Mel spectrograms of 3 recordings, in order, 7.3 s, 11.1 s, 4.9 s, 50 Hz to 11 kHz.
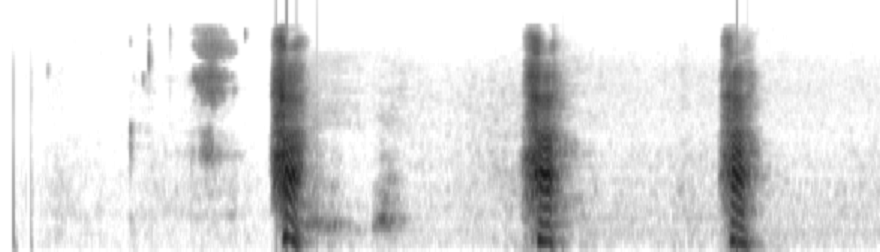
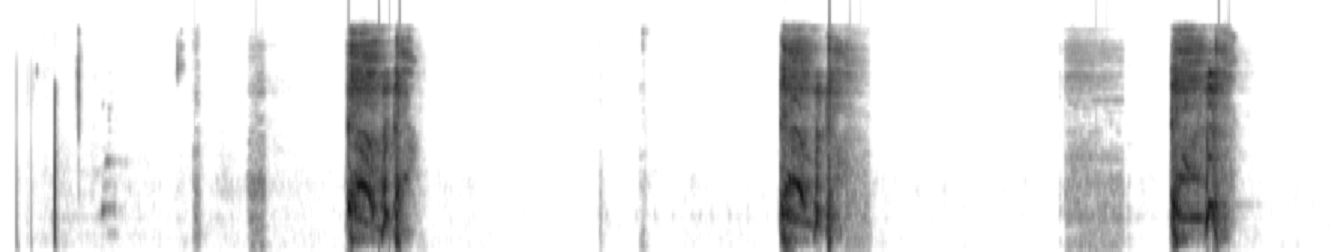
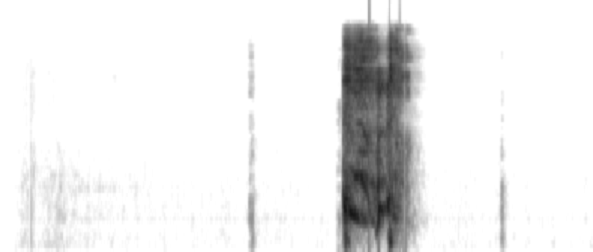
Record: {"exhalation_length": "7.3 s", "exhalation_amplitude": 29248, "exhalation_signal_mean_std_ratio": 0.24, "three_cough_length": "11.1 s", "three_cough_amplitude": 32425, "three_cough_signal_mean_std_ratio": 0.27, "cough_length": "4.9 s", "cough_amplitude": 30521, "cough_signal_mean_std_ratio": 0.25, "survey_phase": "beta (2021-08-13 to 2022-03-07)", "age": "45-64", "gender": "Female", "wearing_mask": "No", "symptom_headache": true, "symptom_onset": "6 days", "smoker_status": "Never smoked", "respiratory_condition_asthma": false, "respiratory_condition_other": false, "recruitment_source": "REACT", "submission_delay": "2 days", "covid_test_result": "Negative", "covid_test_method": "RT-qPCR", "influenza_a_test_result": "Negative", "influenza_b_test_result": "Negative"}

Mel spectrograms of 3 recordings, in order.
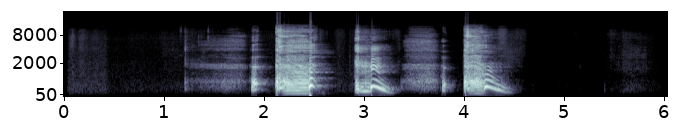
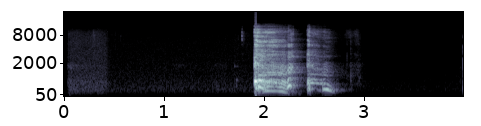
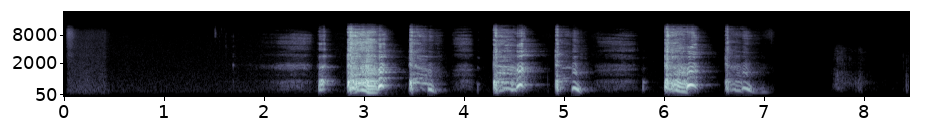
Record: {"exhalation_length": "6.0 s", "exhalation_amplitude": 29204, "exhalation_signal_mean_std_ratio": 0.36, "cough_length": "4.0 s", "cough_amplitude": 29204, "cough_signal_mean_std_ratio": 0.21, "three_cough_length": "8.5 s", "three_cough_amplitude": 23869, "three_cough_signal_mean_std_ratio": 0.31, "survey_phase": "beta (2021-08-13 to 2022-03-07)", "age": "65+", "gender": "Female", "wearing_mask": "No", "symptom_none": true, "smoker_status": "Ex-smoker", "respiratory_condition_asthma": false, "respiratory_condition_other": false, "recruitment_source": "Test and Trace", "submission_delay": "1 day", "covid_test_result": "Negative", "covid_test_method": "RT-qPCR"}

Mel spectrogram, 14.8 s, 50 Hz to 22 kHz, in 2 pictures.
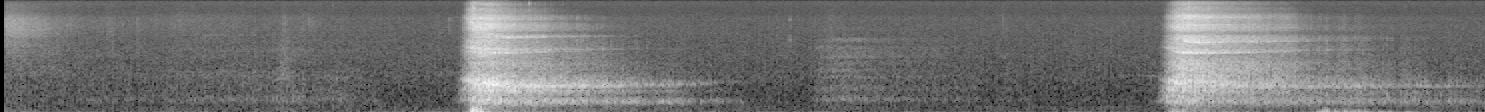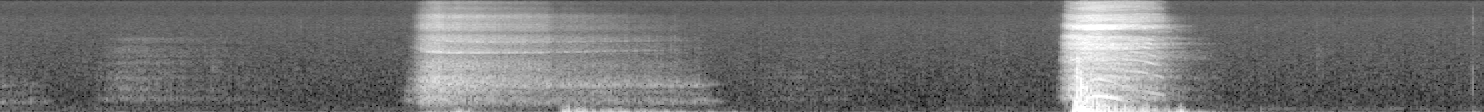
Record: {"exhalation_length": "14.8 s", "exhalation_amplitude": 20360, "exhalation_signal_mean_std_ratio": 0.13, "survey_phase": "beta (2021-08-13 to 2022-03-07)", "age": "18-44", "gender": "Male", "wearing_mask": "No", "symptom_cough_any": true, "symptom_runny_or_blocked_nose": true, "symptom_fatigue": true, "symptom_change_to_sense_of_smell_or_taste": true, "symptom_onset": "5 days", "smoker_status": "Never smoked", "respiratory_condition_asthma": false, "respiratory_condition_other": false, "recruitment_source": "Test and Trace", "submission_delay": "2 days", "covid_test_result": "Positive", "covid_test_method": "LAMP"}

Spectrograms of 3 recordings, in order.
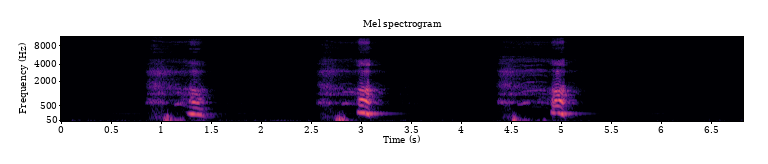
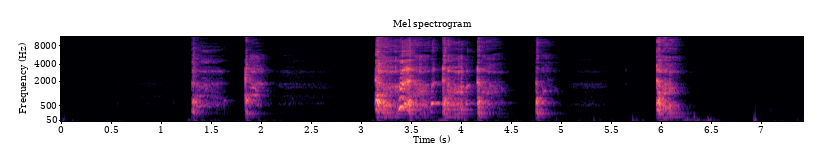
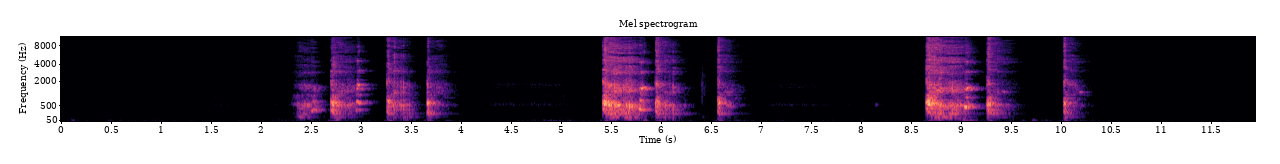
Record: {"exhalation_length": "6.8 s", "exhalation_amplitude": 3231, "exhalation_signal_mean_std_ratio": 0.33, "cough_length": "7.4 s", "cough_amplitude": 17480, "cough_signal_mean_std_ratio": 0.34, "three_cough_length": "11.9 s", "three_cough_amplitude": 21610, "three_cough_signal_mean_std_ratio": 0.31, "survey_phase": "beta (2021-08-13 to 2022-03-07)", "age": "45-64", "gender": "Female", "wearing_mask": "No", "symptom_cough_any": true, "symptom_runny_or_blocked_nose": true, "symptom_diarrhoea": true, "symptom_fatigue": true, "symptom_headache": true, "symptom_change_to_sense_of_smell_or_taste": true, "symptom_onset": "3 days", "smoker_status": "Never smoked", "respiratory_condition_asthma": false, "respiratory_condition_other": false, "recruitment_source": "Test and Trace", "submission_delay": "2 days", "covid_test_result": "Positive", "covid_test_method": "RT-qPCR", "covid_ct_value": 15.0, "covid_ct_gene": "ORF1ab gene", "covid_ct_mean": 15.2, "covid_viral_load": "10000000 copies/ml", "covid_viral_load_category": "High viral load (>1M copies/ml)"}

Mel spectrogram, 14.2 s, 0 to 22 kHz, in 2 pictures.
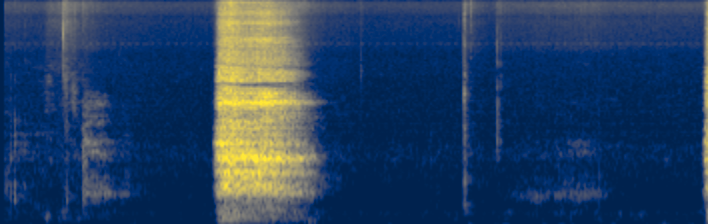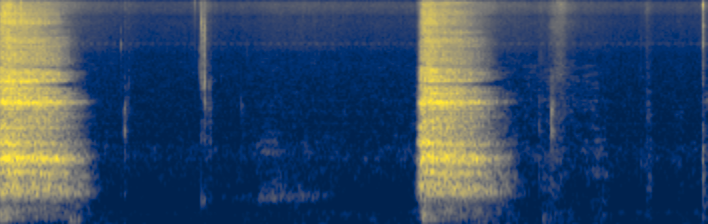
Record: {"exhalation_length": "14.2 s", "exhalation_amplitude": 4562, "exhalation_signal_mean_std_ratio": 0.33, "survey_phase": "beta (2021-08-13 to 2022-03-07)", "age": "65+", "gender": "Male", "wearing_mask": "No", "symptom_cough_any": true, "symptom_runny_or_blocked_nose": true, "symptom_fever_high_temperature": true, "symptom_headache": true, "symptom_onset": "3 days", "smoker_status": "Never smoked", "respiratory_condition_asthma": false, "respiratory_condition_other": false, "recruitment_source": "Test and Trace", "submission_delay": "2 days", "covid_test_result": "Positive", "covid_test_method": "RT-qPCR"}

